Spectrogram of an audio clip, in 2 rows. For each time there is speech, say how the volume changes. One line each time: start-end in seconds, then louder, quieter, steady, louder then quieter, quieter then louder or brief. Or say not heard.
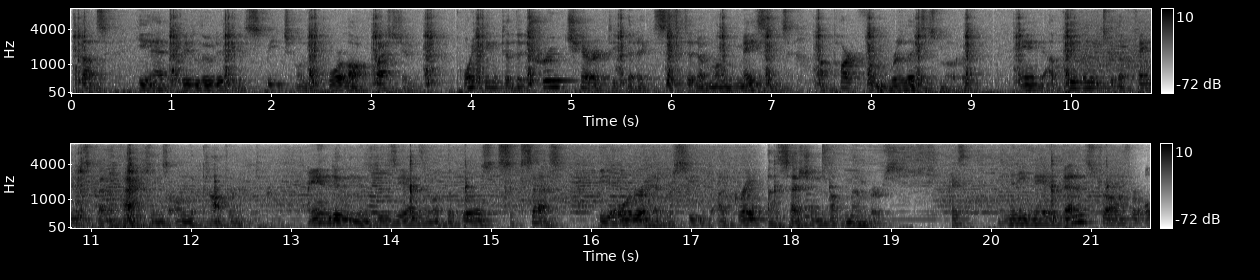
0.1-21.5 steady.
